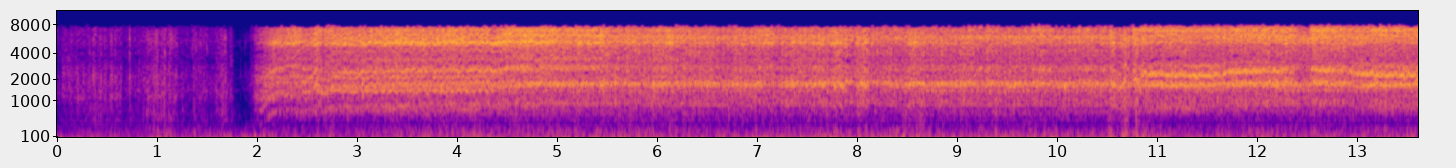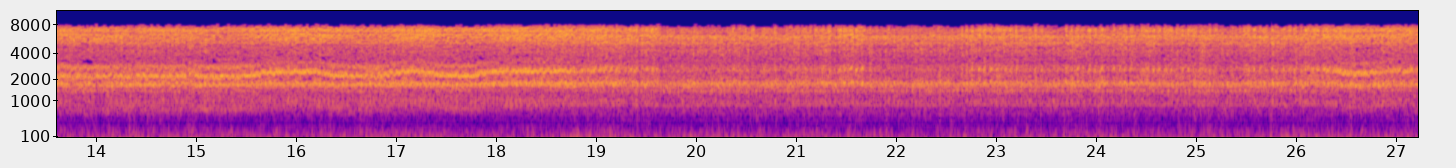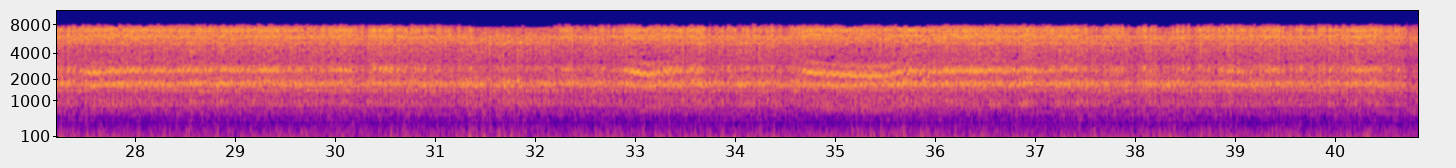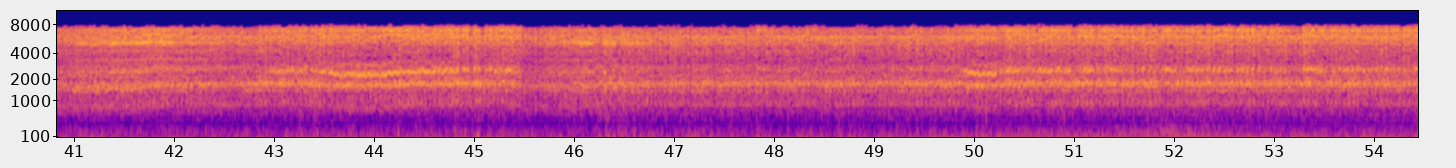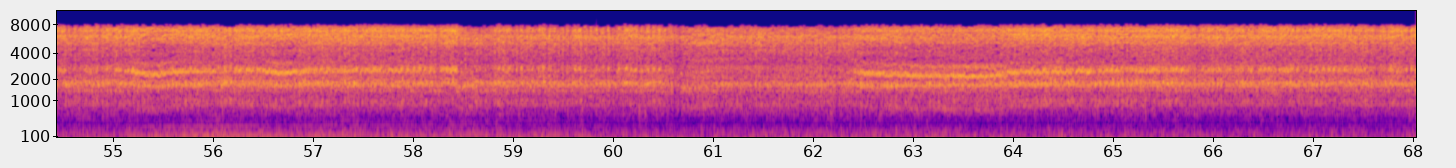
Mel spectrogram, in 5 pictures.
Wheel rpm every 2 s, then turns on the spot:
30, 170, 220, 230, 230, 220, 230, 220, 220, 230, 230, 230, 230, 230, 230, 230, 230, 220, 230, 230, 230, 230, 220, 230, 230, 230, 230, 230, 230, 230, 230, 220, 230, 230.
0-2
